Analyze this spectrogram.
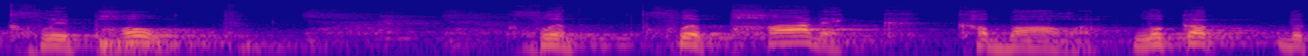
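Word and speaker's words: Qlippoth: It's called klipot, klipotic Kabbalah. Look up the klipot. It's spelled Q-L-I-P-P-O-T-H.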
